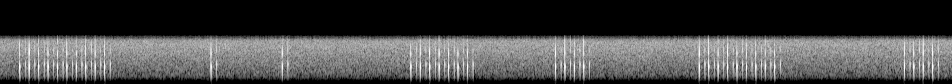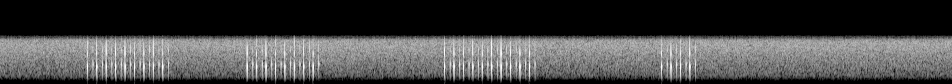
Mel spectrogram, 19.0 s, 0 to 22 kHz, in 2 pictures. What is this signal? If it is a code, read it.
Pulse dialling, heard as clicks on a phone line, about 11 pulses a second, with phone line noise. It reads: 0 1 1 7 4 9 4 9 8 0 4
